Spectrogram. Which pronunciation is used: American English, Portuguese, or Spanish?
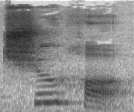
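Portuguese. It is said with a Brazilian Portuguese pronunciation. "If I was speaking Portuguese, I would say churro"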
